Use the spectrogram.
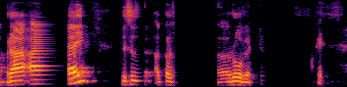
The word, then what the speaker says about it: bra: column vector and this actually is pronounced a bra this is row Vector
